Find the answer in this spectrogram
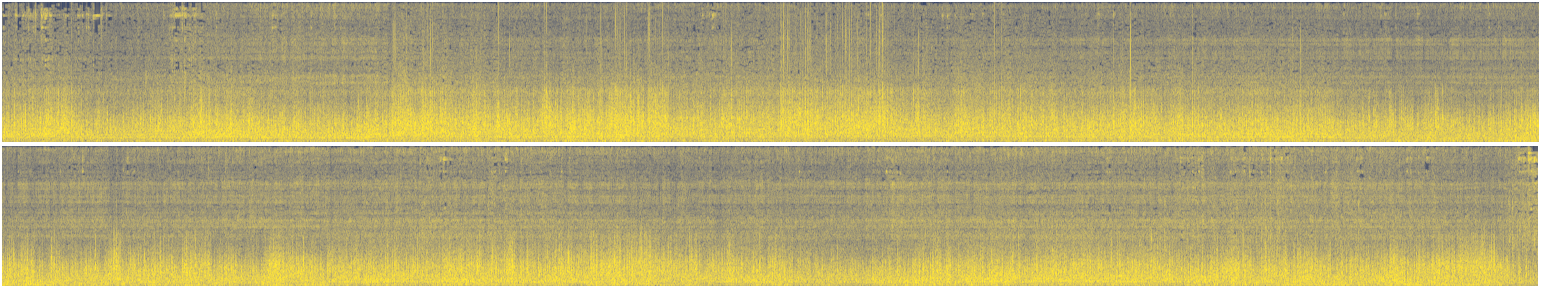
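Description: Motorcycle engine running at riding speed, its pitch rising and falling gently, under heavy wind noise on the microphone.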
